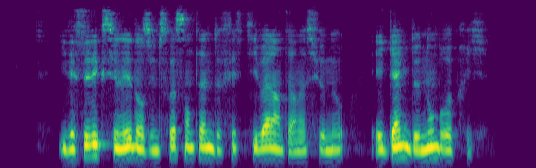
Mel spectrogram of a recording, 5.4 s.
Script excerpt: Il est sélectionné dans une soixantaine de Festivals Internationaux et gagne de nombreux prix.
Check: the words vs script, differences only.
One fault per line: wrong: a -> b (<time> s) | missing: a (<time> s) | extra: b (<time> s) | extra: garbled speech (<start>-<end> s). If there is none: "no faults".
no faults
